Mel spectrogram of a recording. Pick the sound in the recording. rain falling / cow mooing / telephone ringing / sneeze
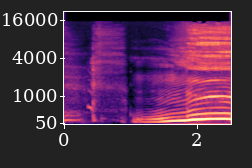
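cow mooing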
